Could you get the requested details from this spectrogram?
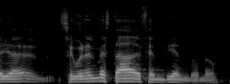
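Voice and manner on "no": ordinary delivery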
